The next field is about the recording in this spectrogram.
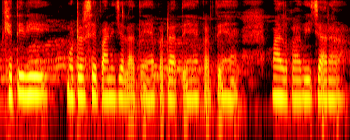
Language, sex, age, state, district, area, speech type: Hindi, female, 60+, Bihar, Vaishali, urban, spontaneous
